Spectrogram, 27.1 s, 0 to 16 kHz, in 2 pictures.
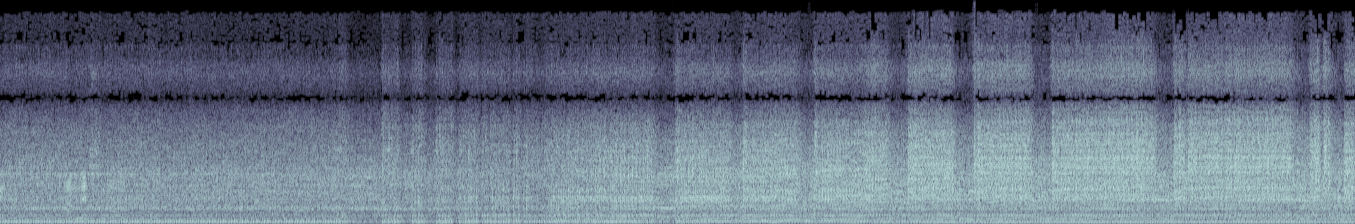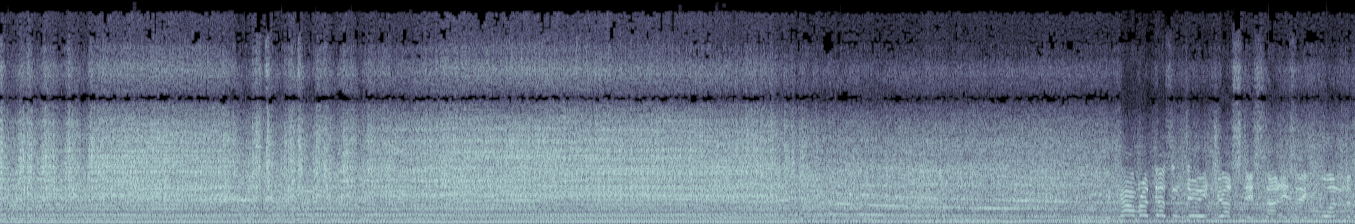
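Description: An air-cooled Panhard 2.5 litre flat-four engine in an AML90 armoured car revs loudly and close up, a steady rough drone rising and falling as the throttle is worked, with a voice at times beneath it.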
